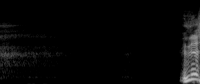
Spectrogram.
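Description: A man's short breath, a sigh-like exhale into a handheld microphone, fading within about half a second, then a pause before his speech resumes near the end.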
